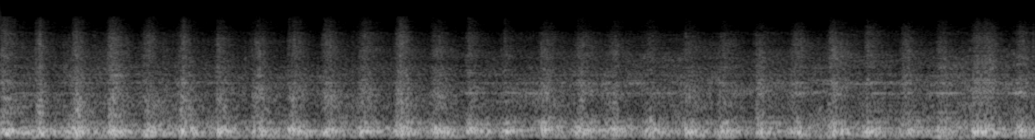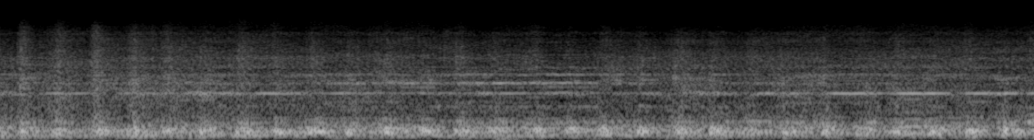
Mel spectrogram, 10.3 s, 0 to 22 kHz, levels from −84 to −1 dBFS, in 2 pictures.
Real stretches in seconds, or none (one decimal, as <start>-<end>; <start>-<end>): none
